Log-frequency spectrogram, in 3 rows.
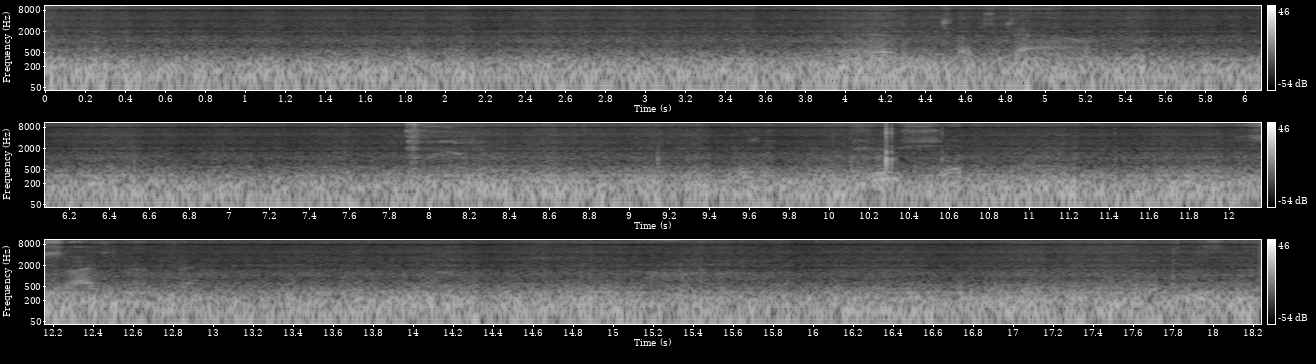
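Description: Cabin noise of a Boeing 737 on final approach, heard from a window seat beside the wing: a steady low roar of engines and airflow with the flaps extended.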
